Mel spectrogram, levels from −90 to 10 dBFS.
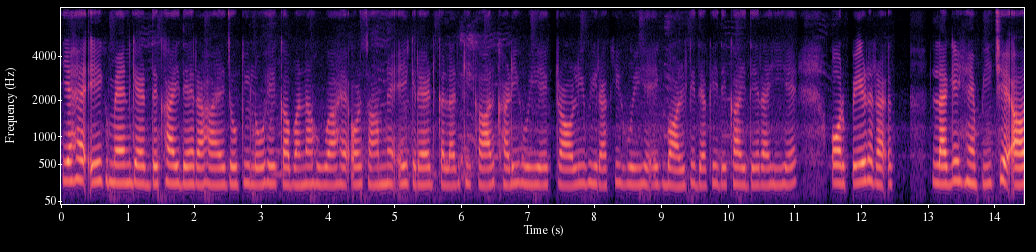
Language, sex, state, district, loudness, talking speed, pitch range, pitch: Hindi, female, Uttar Pradesh, Jalaun, -21 LUFS, 170 wpm, 225-240 Hz, 230 Hz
